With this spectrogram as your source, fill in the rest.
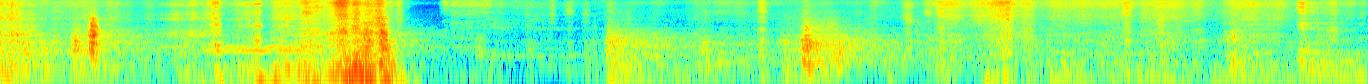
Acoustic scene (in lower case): elevator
